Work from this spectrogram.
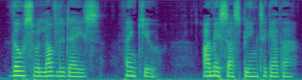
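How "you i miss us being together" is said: ordinary delivery, nothing marked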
